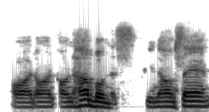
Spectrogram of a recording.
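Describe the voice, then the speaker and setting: Monotone, flat intonation from a man at medium pitch. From Indiana, US Midwest (Anderson). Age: 60s. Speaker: former pro basketball player. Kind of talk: interview.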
